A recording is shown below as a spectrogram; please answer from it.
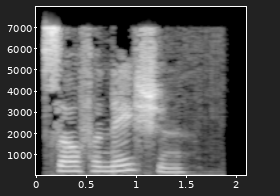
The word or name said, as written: sulphonation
